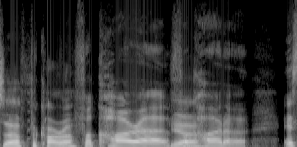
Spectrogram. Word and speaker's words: Ficarra: I I could not get it it's a faka faka faka it sounds better when I say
